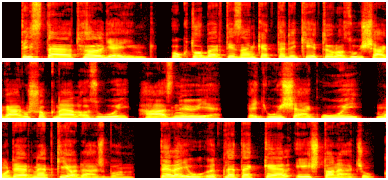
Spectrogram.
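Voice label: M HU commercial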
